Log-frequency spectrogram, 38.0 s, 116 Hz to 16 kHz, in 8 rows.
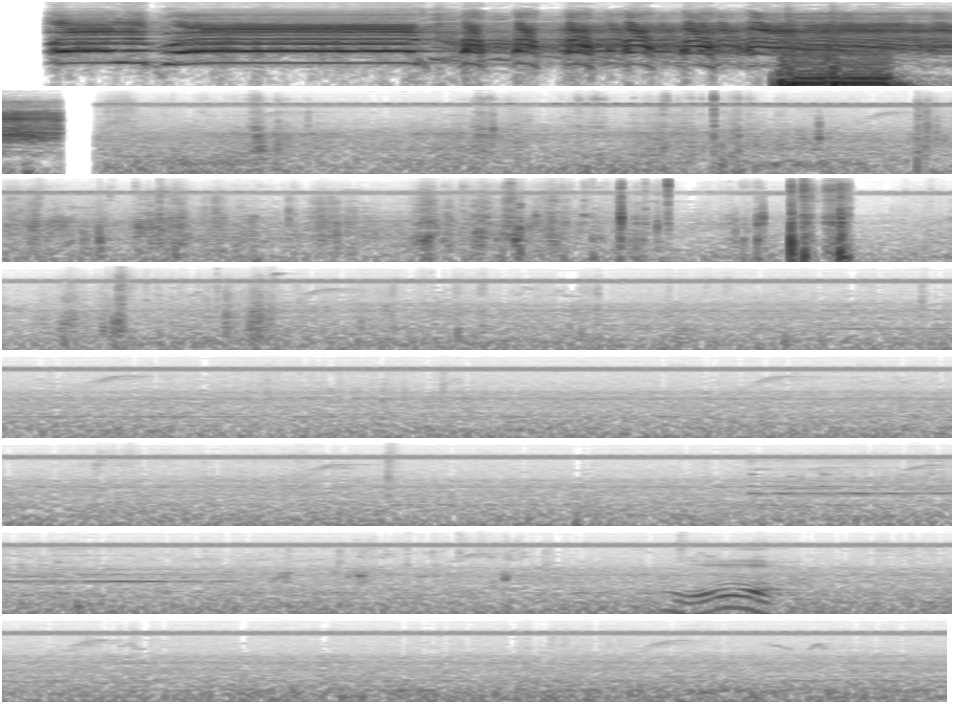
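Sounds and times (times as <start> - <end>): insects droning: 0.3 - 37.9
intro music: 3.9 - 4.8, 27.5 - 30.0.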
